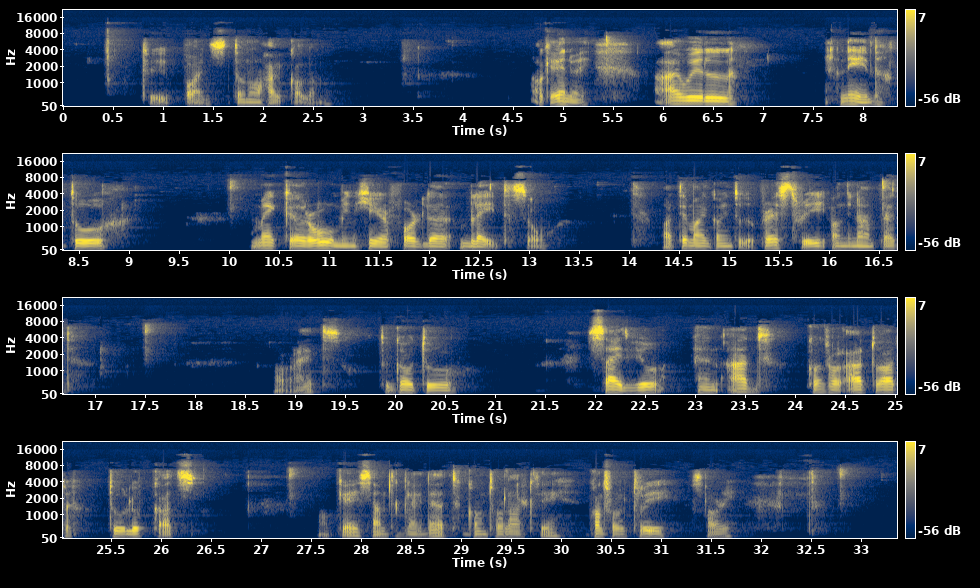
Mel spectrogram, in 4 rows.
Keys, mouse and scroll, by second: 5.4 middle click, 9.2-10.0 scroll up 5, 10.0 middle click, 13.5 KP_1, 14.6 KP_3, 16.0-16.4 scroll down 2, 16.5 middle click, 17.5 middle click, 20.6 KP_3, 24.1 ctrl+r, 26.4 click, 27.2 middle click, 29.4 ctrl+KP_3, 31.8-32.8 scroll up 4, 32.8 shift+middle click.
